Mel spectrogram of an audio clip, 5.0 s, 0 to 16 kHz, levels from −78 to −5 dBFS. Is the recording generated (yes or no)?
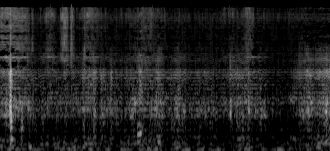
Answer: yes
